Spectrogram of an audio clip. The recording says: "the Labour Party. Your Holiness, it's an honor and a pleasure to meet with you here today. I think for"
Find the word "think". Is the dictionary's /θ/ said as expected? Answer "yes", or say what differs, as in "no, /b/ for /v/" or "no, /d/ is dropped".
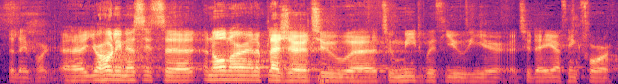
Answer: yes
